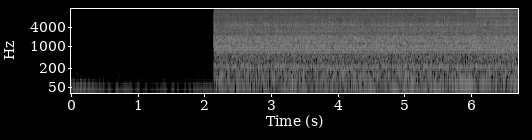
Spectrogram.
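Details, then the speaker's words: Gigabyte RTX 3080 Gaming OC 10G graphics card under heavy load: loud fan rush with a steady high-pitched coil whine held on top. "second all right so as you can see the coil line problem is pretty common it also happens on this card"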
